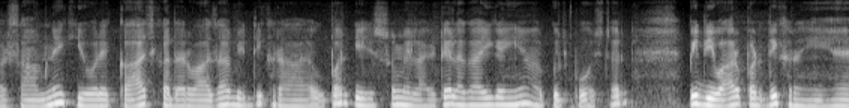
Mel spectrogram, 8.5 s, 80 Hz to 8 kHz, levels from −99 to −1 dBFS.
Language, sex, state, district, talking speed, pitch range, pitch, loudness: Hindi, male, Jharkhand, Ranchi, 195 wpm, 120-150 Hz, 135 Hz, -19 LUFS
